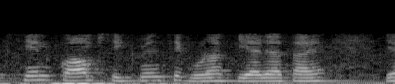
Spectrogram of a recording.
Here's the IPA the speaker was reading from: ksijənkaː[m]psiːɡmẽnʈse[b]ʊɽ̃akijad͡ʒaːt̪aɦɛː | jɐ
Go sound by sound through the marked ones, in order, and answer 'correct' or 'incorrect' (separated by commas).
correct, incorrect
